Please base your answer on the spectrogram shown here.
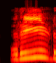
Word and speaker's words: read: कट, हिट हिट हिट, पुट पुट put, hurt hurt hurt, रीड रेड रेड। हाँ, उच्चारण अलग होगा, spelling वही होगी।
